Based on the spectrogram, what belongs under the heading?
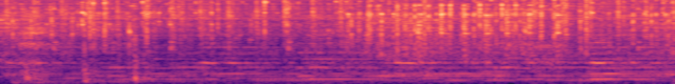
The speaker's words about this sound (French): Regarde, il continue! L'automate se remet à marcher.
